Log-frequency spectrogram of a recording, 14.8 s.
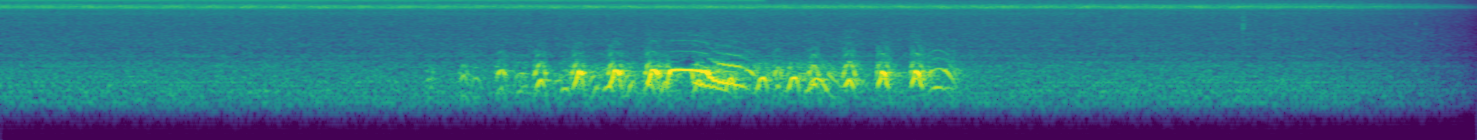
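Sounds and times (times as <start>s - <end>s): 
barred owl song series: 4.6s - 9.7s.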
